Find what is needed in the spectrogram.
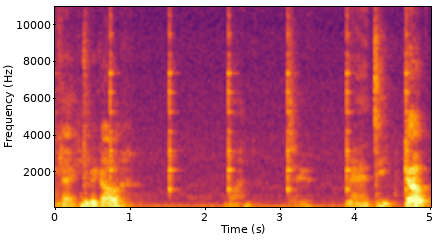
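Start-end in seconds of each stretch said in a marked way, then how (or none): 2.3-4.5 whispered count-in. Shown as a demonstration. Count-in before clapping along. 4.7-5.0 cue to start. Shown as a demonstration. Count-in before clapping along.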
